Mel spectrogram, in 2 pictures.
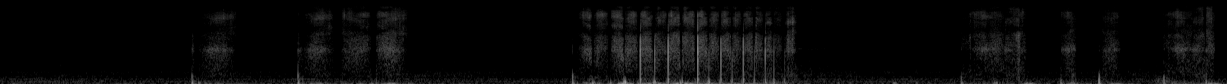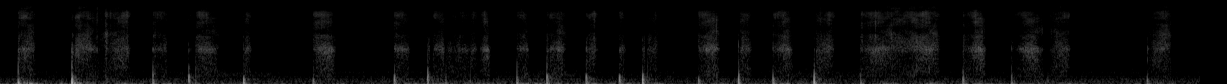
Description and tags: Whiteboard marker writing
dry erase marker writing on board. Recorded with zoom h4n
whiteboard-marker, scribbling, magic-marker, dry-erase, writing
